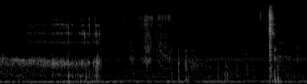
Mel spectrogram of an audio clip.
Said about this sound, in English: My mouth is hot. It's producing quite a bit of saliva. You can probably hear how I have to keep stopping and swallowing, having sips of beer and so on and so forth.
